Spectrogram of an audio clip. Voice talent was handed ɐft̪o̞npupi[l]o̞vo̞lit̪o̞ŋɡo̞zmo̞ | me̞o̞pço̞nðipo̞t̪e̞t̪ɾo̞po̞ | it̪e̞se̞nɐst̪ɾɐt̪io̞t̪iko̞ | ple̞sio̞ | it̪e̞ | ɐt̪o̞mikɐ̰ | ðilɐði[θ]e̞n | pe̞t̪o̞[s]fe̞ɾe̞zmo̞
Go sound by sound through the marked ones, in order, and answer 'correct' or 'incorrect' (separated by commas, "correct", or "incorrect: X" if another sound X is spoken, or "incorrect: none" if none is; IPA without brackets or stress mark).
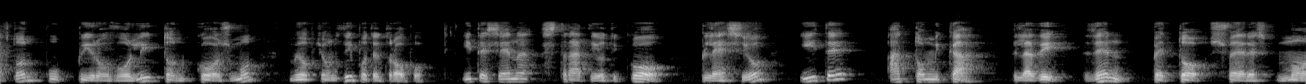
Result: incorrect: ɾ, incorrect: ð, correct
